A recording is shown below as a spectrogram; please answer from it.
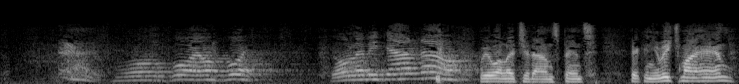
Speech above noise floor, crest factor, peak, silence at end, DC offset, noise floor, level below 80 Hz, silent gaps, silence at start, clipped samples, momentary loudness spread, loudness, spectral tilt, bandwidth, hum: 29 dB; 20 dB; -4 dBFS; 0.05 s; under 0.1%; -50 dBFS; -56 dBFS; none; 0.55 s; under 0.1%; 18 LU; -23 LUFS; -4.5 dB/octave; 7.6 kHz; none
